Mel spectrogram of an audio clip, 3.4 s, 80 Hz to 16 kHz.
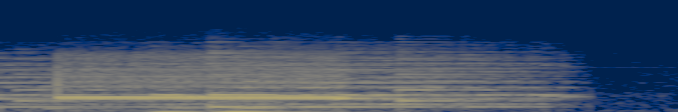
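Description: A phone in the Persona 4 video game rings unanswered, a steady electronic ring tone that holds for a couple of seconds, changes pitch partway and then cuts off into near silence.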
